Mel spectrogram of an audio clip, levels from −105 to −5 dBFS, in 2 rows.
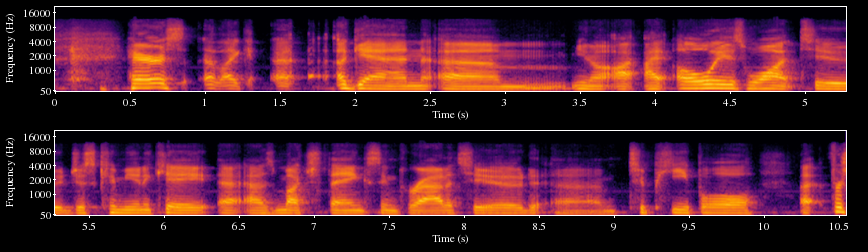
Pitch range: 125-145 Hz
